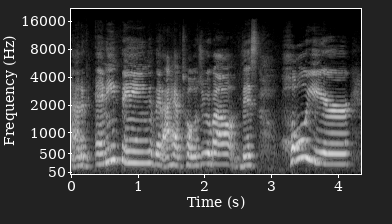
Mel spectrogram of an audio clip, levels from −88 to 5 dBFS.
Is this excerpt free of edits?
yes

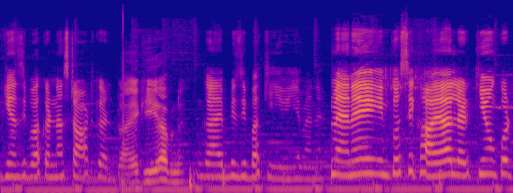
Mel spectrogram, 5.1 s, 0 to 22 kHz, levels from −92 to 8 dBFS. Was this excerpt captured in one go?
no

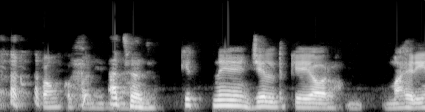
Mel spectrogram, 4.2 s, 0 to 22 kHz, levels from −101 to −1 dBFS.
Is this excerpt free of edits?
no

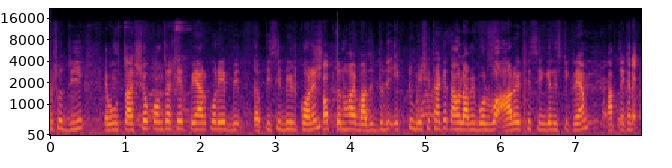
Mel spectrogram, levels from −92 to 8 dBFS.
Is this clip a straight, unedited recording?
no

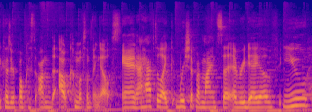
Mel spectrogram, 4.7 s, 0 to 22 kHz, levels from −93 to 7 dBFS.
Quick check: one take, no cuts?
yes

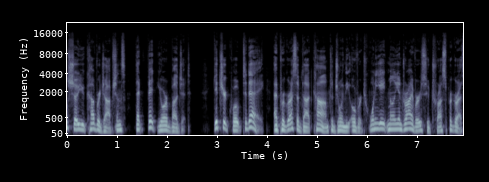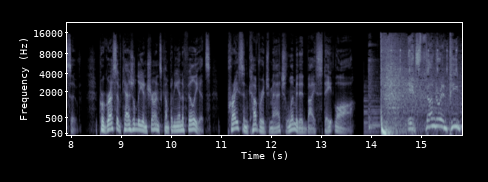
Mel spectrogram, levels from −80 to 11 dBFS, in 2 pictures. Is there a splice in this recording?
yes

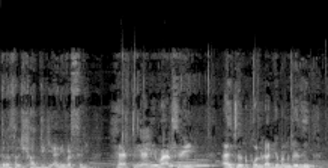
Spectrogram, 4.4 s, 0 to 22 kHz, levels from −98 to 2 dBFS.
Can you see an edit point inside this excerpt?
yes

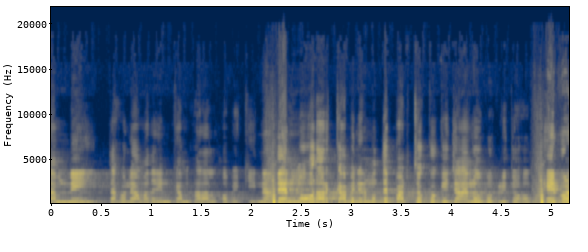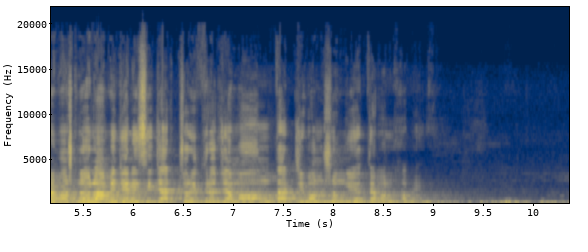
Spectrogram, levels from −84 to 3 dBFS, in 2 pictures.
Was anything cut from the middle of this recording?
yes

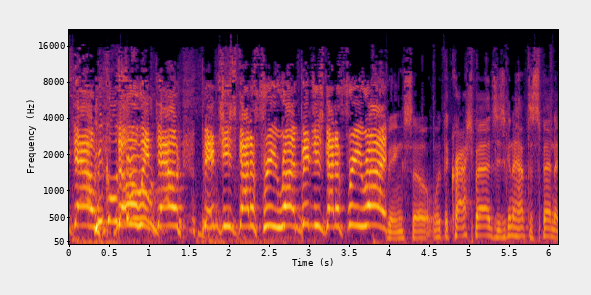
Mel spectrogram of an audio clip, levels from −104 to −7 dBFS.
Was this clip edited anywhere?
yes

